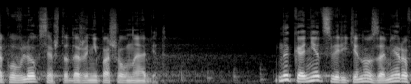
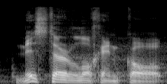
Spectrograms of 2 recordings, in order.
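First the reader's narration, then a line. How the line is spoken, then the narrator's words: Deep voice, mangling name. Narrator (Russian): пробасил авербанкаща, как обычно, безбожно коверкая фамилию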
